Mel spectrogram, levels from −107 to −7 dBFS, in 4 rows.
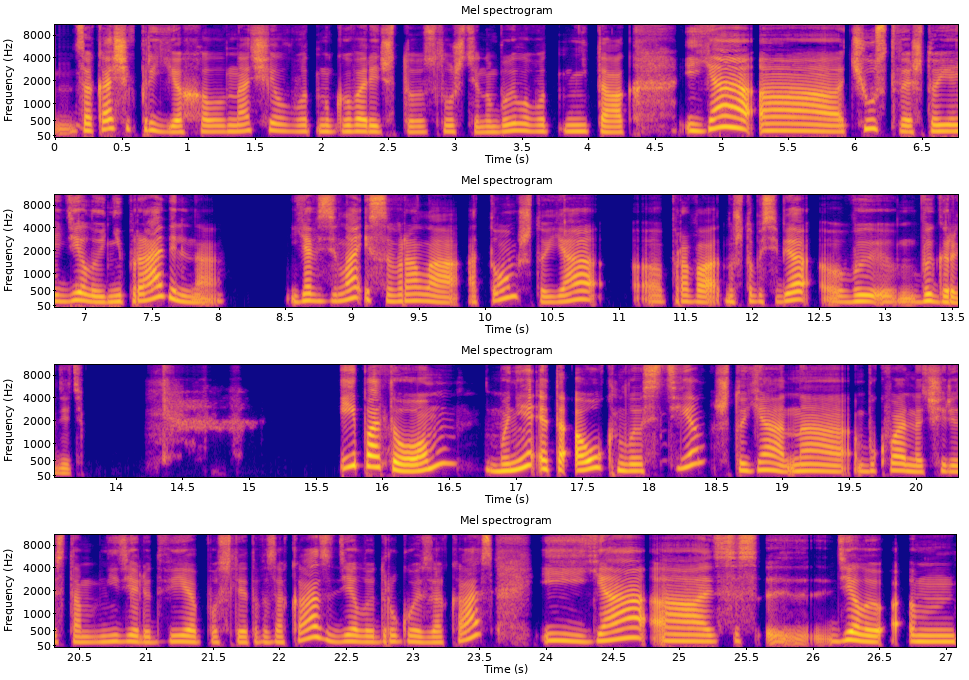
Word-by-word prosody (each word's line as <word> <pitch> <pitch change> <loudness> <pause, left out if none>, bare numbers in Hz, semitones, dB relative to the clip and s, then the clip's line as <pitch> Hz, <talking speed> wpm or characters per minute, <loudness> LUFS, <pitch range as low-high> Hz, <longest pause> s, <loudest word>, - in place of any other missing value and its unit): заказчик 255 +6 +3
приехал, 175 -5 -2
начал 195 +2 -2
вот, 180 0 -7
ну, 180 - -4
говорить, 175 -1 0
что: 160 0 -5
"Слушайте, 175 -1 -6
ну, 160 +1 -5
было 195 +4 -2
вот 180 -1 -5
не 185 0 -3
так". 160 -2 -1 0.3
И 200 - -3
я, 270 +6 +6
а, 195 -3 +3
чувствуя, 250 -9 +1
что 185 +3 -3
я 185 0 +1
и - - -2
делаю 180 -4 0
неправильно, 195 - 0 0.5
я 205 +3 -1
взяла 195 +7 0
и 240 - -5
соврала 185 -5 0
о - - -8
том, 275 +10 -3
что 165 - -6
я, 205 - 0 0.2
а, - - -9
права, 170 -2 -2
ну, 175 - -6
чтобы 180 +1 -7
себя, 215 +8 +2
а, - - -8
вы 175 - 0
выгородить. 155 - -2 1.9
И 315 +5 +5
потом, 250 - +7 0.3
мне 210 - +3
это 255 -8 +4
аукнулось 210 -5 +3
тем, 335 +9 -2
что 210 - -3
я 210 -1 +1
на 190 -1 0
буквально 190 -1 -2
через, 175 -1 -4
там, 160 0 -6
неделю-две 175 -1 -3
после 155 0 -6
этого 155 0 -11
заказа, 210 - -1
делаю 170 -1 -2
другой 175 0 -5
заказ, 160 - -1 0.4
и - - -1
я, 210 - +2
а, 190 -2 +2
со 190 +1 -4
св - - -1
э, - - -7
делаю, 185 -3 +3
а, - - -2
м. 175 -1 -1
185 Hz, 145 wpm, -23 LUFS, 175-210 Hz, 1.9 s, потом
